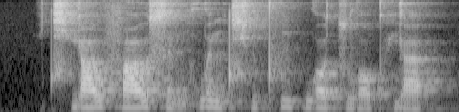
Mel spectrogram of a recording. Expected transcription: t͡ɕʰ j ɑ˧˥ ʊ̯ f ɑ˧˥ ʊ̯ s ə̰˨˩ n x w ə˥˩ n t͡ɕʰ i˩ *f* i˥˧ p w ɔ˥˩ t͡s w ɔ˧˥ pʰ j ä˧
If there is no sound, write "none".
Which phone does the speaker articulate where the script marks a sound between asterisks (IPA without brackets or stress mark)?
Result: pʰ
